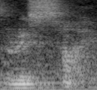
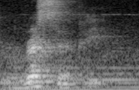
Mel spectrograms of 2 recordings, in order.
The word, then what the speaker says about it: recipe: its nature and so the speaker here would pronounce the recipe as recype and that's a mistake so it is pronounced recipe but you can notice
